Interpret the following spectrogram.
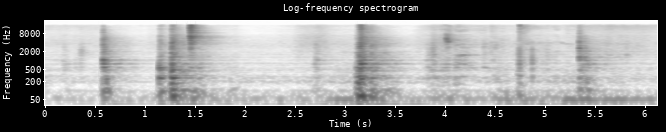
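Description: Plastic toilet seat and lid being lifted and falling back, knocking and clunking against the pan several times, the loudest knock about three seconds in. The seat won't stay up because its hinges are still a bit tight.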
